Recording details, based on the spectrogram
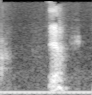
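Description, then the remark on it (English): A single short bark from a pet dog, muffled, rising briefly above a steady low electrical hum with no one speaking. “I'm done because my dog started barking again.”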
